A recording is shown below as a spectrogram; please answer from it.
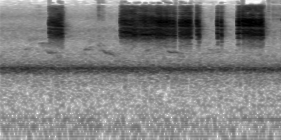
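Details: Cicada calling while being poked by a person: short, harsh, high buzzy bursts of varying length, some broken into quick pulses, over a steady faint tone in the background.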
